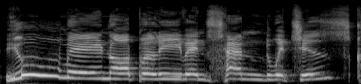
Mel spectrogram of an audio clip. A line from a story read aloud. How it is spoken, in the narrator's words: cried his teacher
